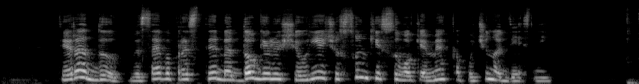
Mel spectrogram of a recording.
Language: Lithuanian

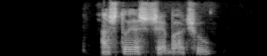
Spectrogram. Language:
Belarusian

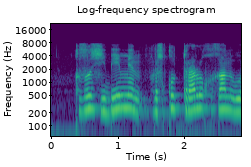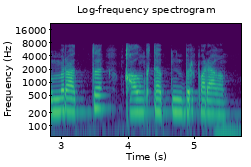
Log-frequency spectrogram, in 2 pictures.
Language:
Kazakh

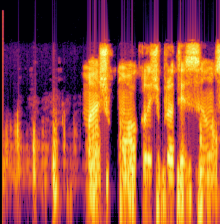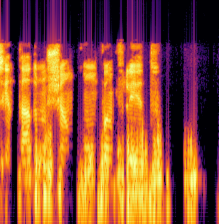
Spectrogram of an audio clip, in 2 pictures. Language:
Portuguese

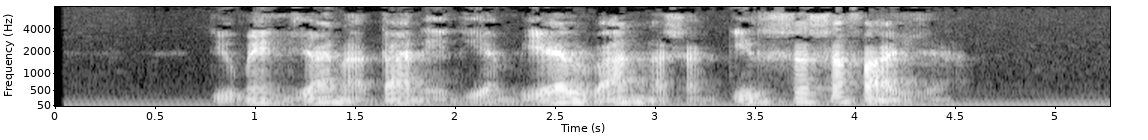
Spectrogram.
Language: Catalan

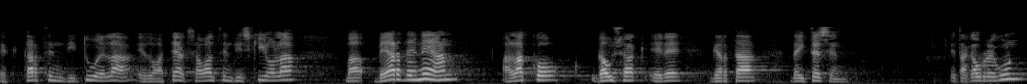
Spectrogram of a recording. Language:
Basque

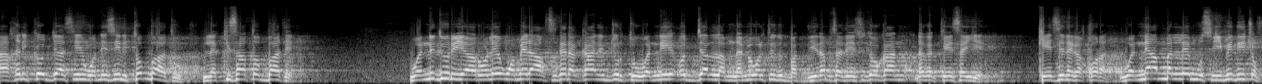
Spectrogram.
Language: Arabic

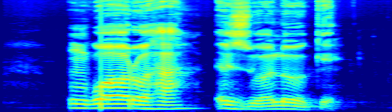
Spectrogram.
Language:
Igbo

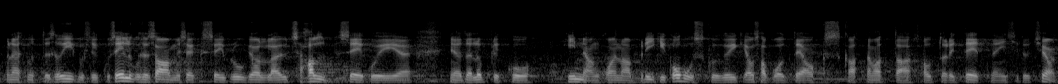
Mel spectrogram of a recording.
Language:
Estonian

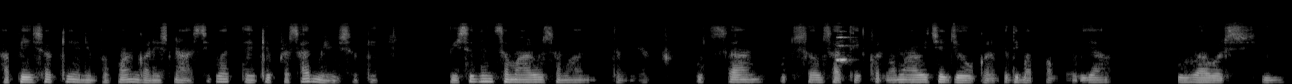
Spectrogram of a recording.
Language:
Gujarati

